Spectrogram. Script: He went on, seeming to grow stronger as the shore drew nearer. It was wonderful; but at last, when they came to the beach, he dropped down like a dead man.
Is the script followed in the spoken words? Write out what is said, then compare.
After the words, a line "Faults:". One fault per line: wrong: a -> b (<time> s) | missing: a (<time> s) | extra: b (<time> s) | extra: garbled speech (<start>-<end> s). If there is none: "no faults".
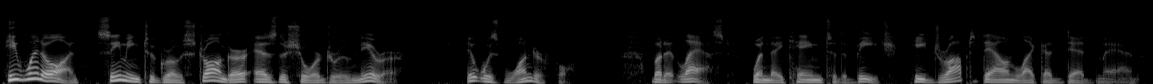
He went on, seeming to grow stronger as the shore drew nearer. It was wonderful; but at last, when they came to the beach, he dropped down like a dead man.
Faults:
no faults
